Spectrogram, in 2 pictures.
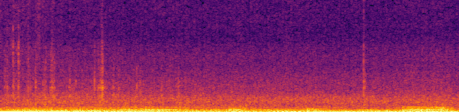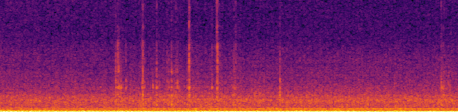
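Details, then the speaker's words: Electric fan that still oscillates hums steadily with scattered light clicks from the rear gearbox; worn oscillation worm gear suspected, to be replaced. "Kaya lang meron kayong maririnig na parang may tumutunog dito sa likod nitong electric fan."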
